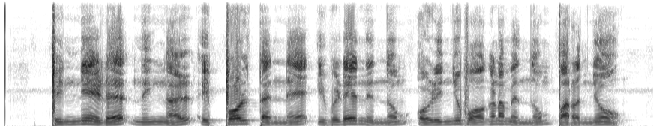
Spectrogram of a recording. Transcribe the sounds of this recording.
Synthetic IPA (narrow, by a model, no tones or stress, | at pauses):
pinːeːɽɨniŋːɐɭipːo̞ːɭt̪ɐnːe̞iʋiɽe̞ninːumo̞ɻiɲːupo̞ːɣɐɳɐme̞nːumpɐrɐɲːu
